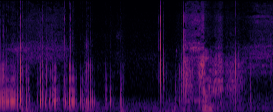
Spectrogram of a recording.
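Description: Handling noise as a thick glass telescope mirror is lifted and turned over in the hands: a rustle at the start, then a run of small clicks and taps, with a few sharper ticks later on.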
